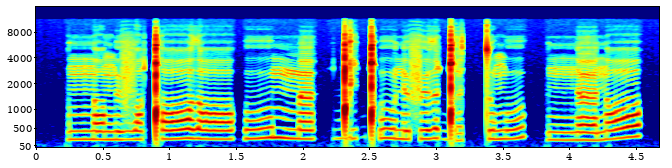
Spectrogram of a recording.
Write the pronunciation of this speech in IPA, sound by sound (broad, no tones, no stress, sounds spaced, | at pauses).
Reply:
nː ɔ ŋ ʉ v ɔ ǃ ɔː ð ɔː | uː mː œ | ɡ͡ǃ i ǃʼ uː n ʉ f ʉ ð ɵ ɡ͡ǃ œ tː u ŋ uː | nː œː n ɔː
